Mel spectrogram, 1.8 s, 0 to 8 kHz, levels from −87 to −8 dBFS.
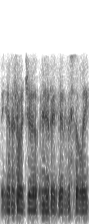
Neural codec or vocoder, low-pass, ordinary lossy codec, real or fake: none; 7.2 kHz; AAC, 16 kbps; real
